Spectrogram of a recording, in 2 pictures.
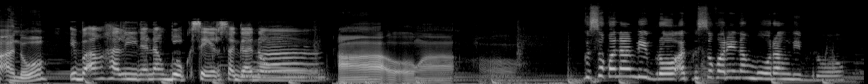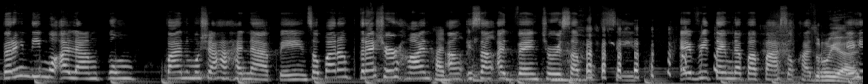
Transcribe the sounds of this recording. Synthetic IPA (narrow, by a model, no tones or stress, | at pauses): ʔɐno | ʔɪbaʔɐŋɦɐliːnɐnɐŋbuksejlsɐɡɐnonʔaʔo̰ːʔo̰ŋa̰ | o̰ːʔo̰ | ɡʊst̪okonɐŋlibɾo̞ʔɐt̪̚ɡʊst̪okoɾɪnɐŋmuːɾɐŋlibɾopɛːɾo̞hɪnd̪iːmo̞ʔɐlamkʊŋ | pɐaːnomo̞ʃahɐɦɐnaːpɪnsowpaːɾɐŋt̪ɾɛʃɛɹɦɐnt̪ɐŋʔɪsaŋʔɐd̪̚vɛnt͡ʃʊɹsɐbukseʔɛvɾit̪ajmnɐpapaːsok̚hɐɾujaɛ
